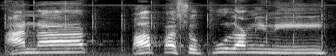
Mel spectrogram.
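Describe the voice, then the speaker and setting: A man voicing a drunk father from Papua with a Papuan Malay accent, calling out in a slurred, drawn-out way. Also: sits high, little pitch movement, bright, forceful tone, slight background noise, voice pushed up, heavily acted. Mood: pleading drunk.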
